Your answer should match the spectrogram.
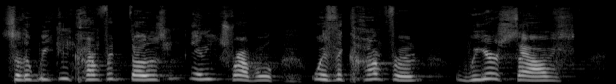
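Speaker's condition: Cerebral palsy; congenital

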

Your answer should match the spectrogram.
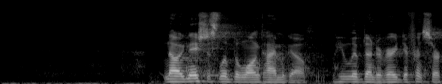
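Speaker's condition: No condition

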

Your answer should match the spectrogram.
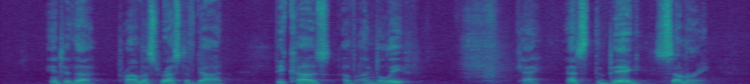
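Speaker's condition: No condition

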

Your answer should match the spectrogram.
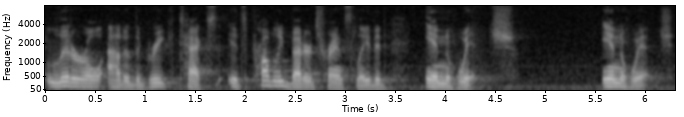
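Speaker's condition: No condition

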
